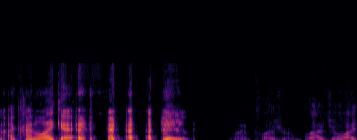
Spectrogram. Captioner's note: laughing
